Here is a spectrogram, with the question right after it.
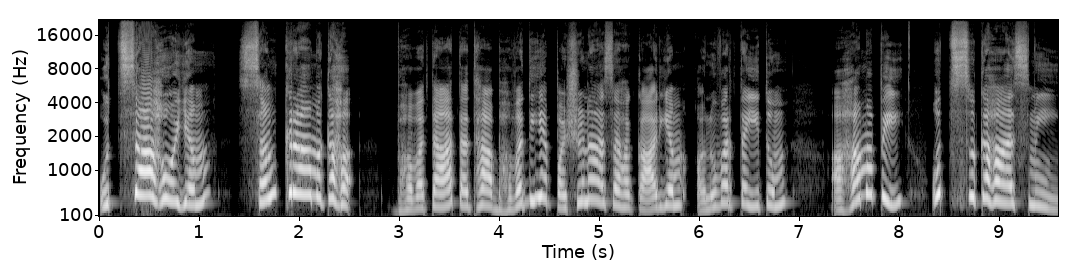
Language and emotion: Sanskrit, surprised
